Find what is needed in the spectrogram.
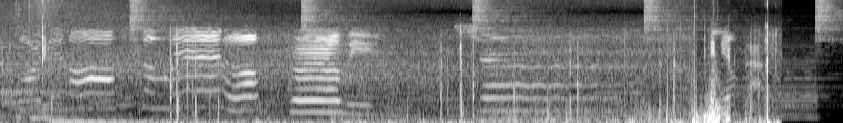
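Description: A woman singing wordlessly, her voice wavering, over wind rumbling on the microphone, with a loud rush of wind or handling about seven seconds in.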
